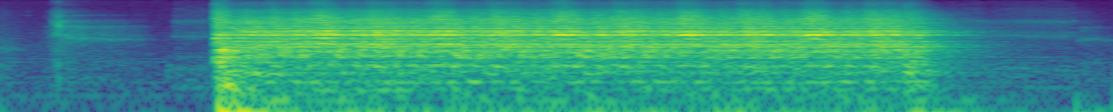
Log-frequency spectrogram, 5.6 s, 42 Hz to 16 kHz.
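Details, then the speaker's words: 1976 US Ford Capri Ghia with an ignition fault: the starter cranks steadily for about 3.5 seconds then cuts out, never firing, with still no spark; the cause is unconfirmed. "right so still no luck getting spark"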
